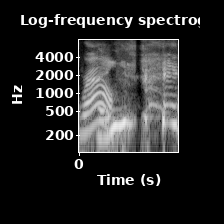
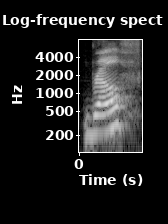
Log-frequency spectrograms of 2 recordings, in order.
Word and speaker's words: Ralph: Ralph can be pronounced Rafe especially in Southern England oh there you go okay well Southern England has an issue uh Rafe is the traditional Old English pronunciation the L was never voiced W okay I stand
